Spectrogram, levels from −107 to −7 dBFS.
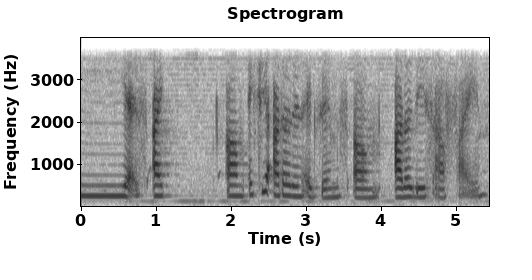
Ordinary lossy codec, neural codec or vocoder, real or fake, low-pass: none; none; real; 3.6 kHz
